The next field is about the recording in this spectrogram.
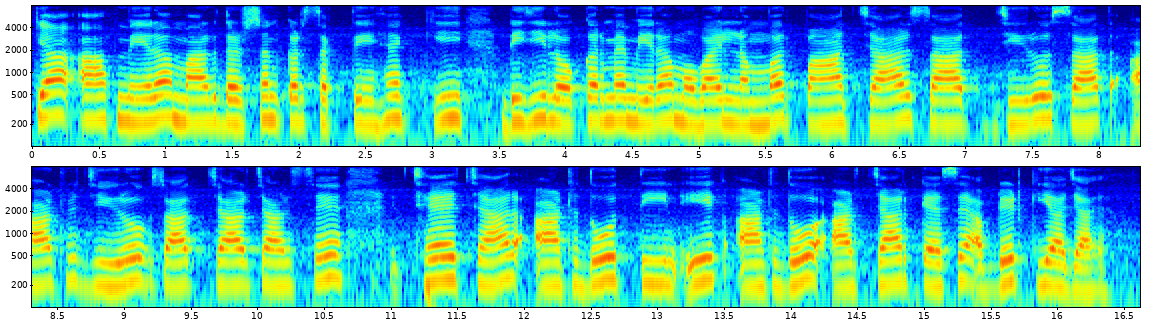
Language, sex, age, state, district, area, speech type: Hindi, female, 45-60, Uttar Pradesh, Sitapur, rural, read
